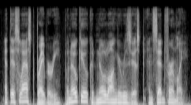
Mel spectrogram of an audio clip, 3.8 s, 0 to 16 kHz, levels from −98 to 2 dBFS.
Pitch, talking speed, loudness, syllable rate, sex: 110 Hz, 190 wpm, -17 LUFS, 5.5 syllables/s, male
